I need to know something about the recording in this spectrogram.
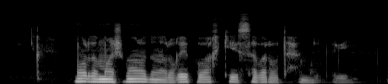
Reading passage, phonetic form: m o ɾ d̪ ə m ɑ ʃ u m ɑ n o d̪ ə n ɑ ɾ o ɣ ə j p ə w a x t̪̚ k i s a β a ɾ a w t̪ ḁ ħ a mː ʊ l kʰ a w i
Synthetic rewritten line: m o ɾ d̪ ə m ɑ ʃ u m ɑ n o d̪ ə n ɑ ɾ o ɣ ə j p ə w a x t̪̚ k e s a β a ɾ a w t̪ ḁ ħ a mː ʊ l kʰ a w i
